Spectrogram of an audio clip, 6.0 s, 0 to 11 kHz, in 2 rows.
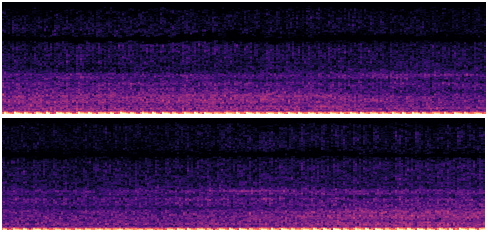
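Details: Cub Cadet Super 2284 lawn tractor with electrical issues, very dirty, missing bolts, rear cover off. On a test fire the engine idles steadily with even thumping at about four pulses a second and no misses or stumbles, running cleanly.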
